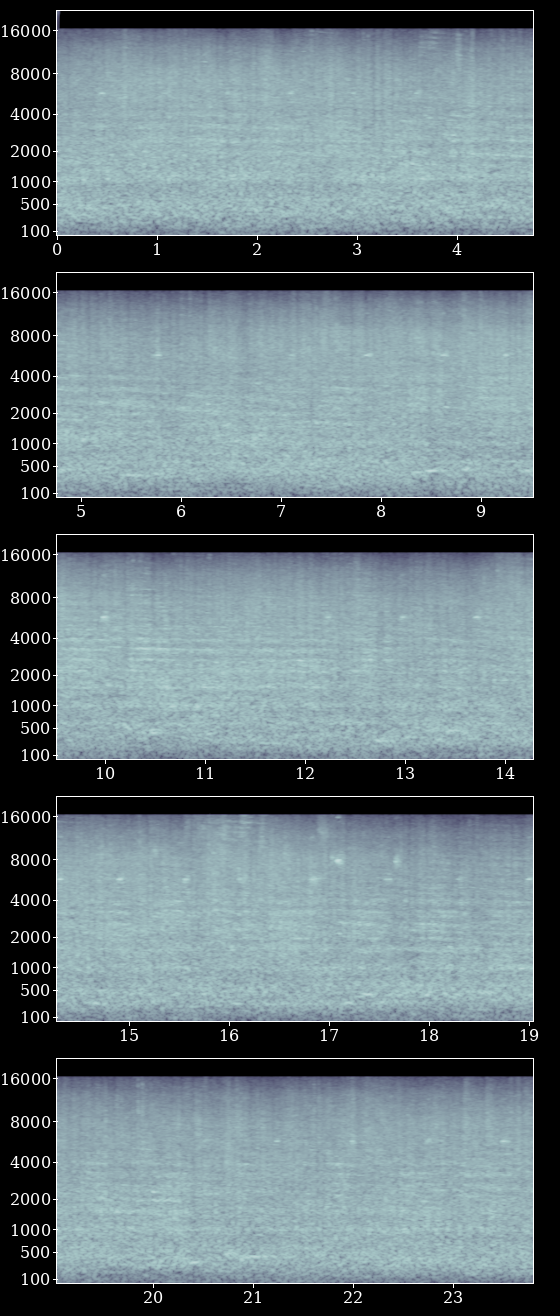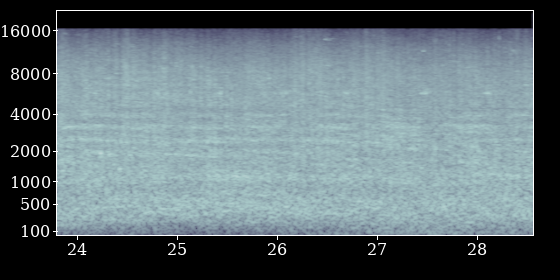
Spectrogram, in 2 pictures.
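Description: Freight cars of a long CSX mixed freight train rolling past at steady speed: the even, continuous noise of steel wheels running over the rails.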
